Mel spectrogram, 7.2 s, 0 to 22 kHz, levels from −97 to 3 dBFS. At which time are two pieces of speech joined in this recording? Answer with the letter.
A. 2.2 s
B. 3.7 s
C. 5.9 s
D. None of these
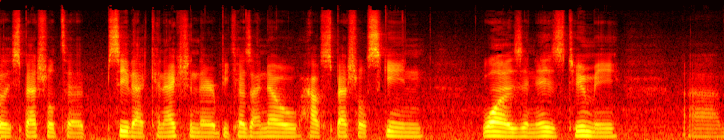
A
